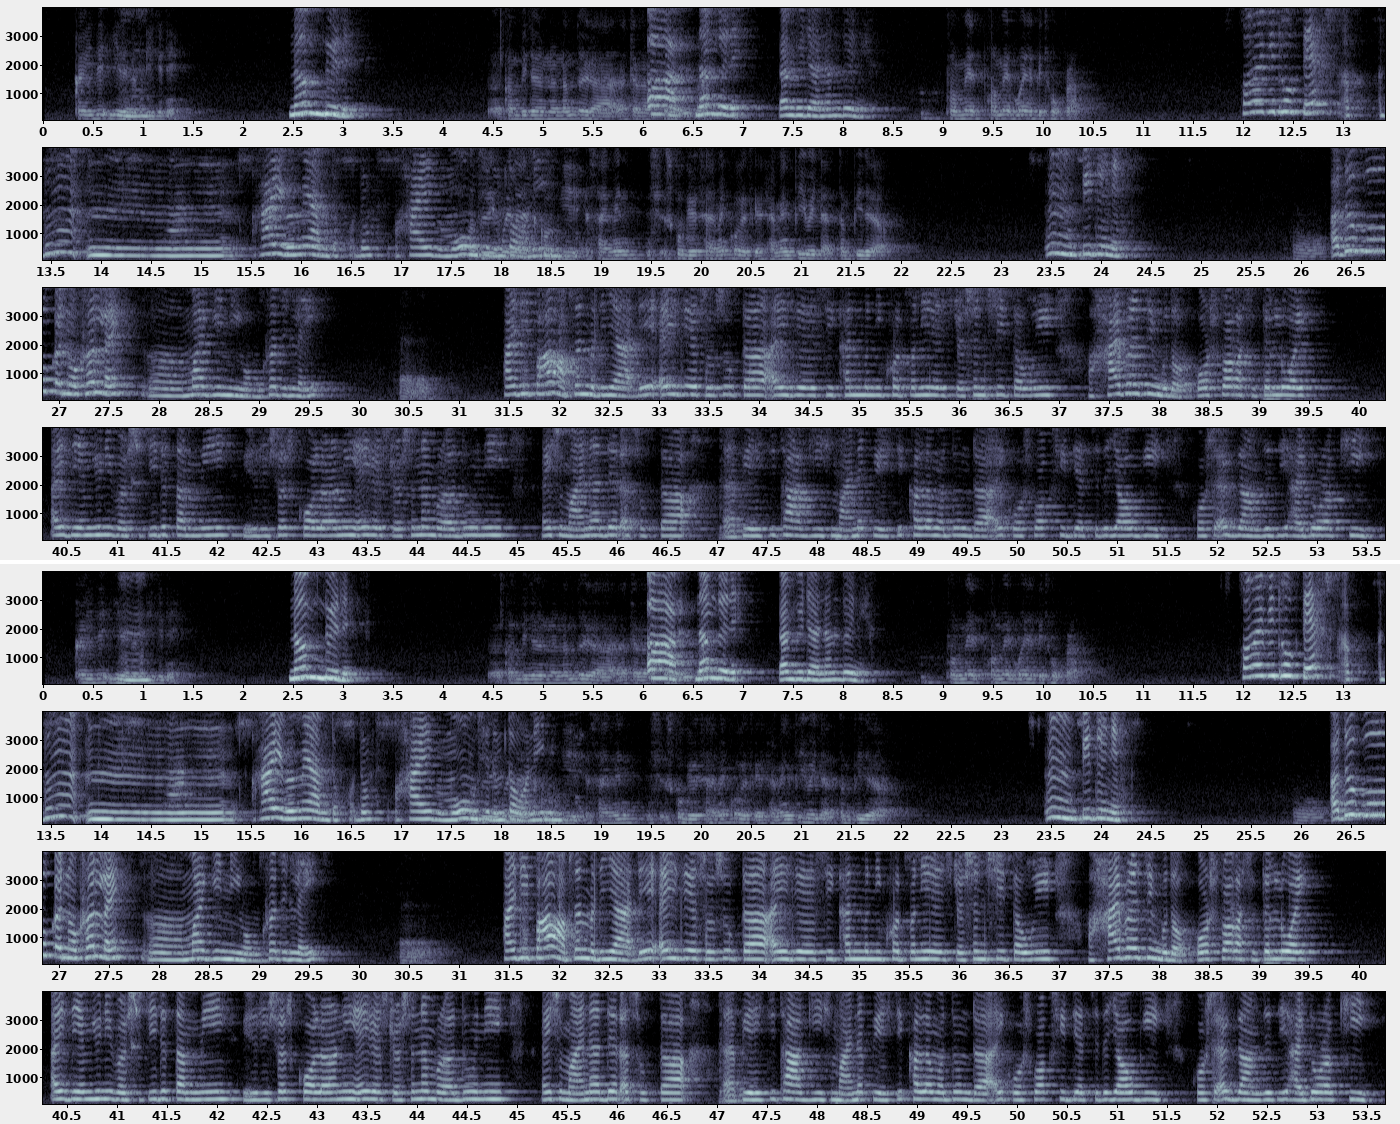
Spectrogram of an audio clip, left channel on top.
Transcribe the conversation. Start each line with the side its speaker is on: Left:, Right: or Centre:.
Left: ꯀꯩꯗ ꯏꯔꯒ
Right: ꯎꯝ
Left: ꯄꯤꯒꯅꯤ
Right: ꯅꯝꯗꯣꯏꯅꯦ
Left: ꯀꯝꯄ꯭ꯌꯨꯇꯔꯅ ꯅꯝ ꯗꯣꯏꯔꯥ ꯅꯠꯇ꯭ꯔꯒ
Right: ꯑꯥ
Left: ꯈꯣꯠꯅꯏꯕ
Right: ꯅꯝꯗꯣꯏꯅꯦ ꯀꯝꯄ꯭ꯌꯨꯇꯔ ꯅꯝꯗꯣꯏꯅꯦ
Left: ꯐꯣꯔꯃꯦꯠ ꯐꯣꯔꯃꯦꯠ ꯃꯣꯏꯅ ꯄꯤꯊꯣꯛ ꯄꯔꯥ
Right: ꯍꯣꯏ ꯍꯣꯏ ꯄꯤꯊꯣꯛꯇꯦ ꯑꯗꯨꯝ ꯎꯝ ꯍꯥꯏꯔꯤꯕ ꯃꯌꯥꯝꯗꯣ ꯑꯗꯨꯝ ꯍꯥꯏꯔꯤꯕ ꯃꯑꯣꯡꯁꯦ
Left: ꯑꯗꯨꯗꯤ
Right: ꯑꯗꯨꯝ
Left: ꯑꯩꯈꯣꯏꯅ
Right: ꯇꯧꯔꯅꯤ
Left: ꯁ꯭ꯀꯨꯜꯒꯤ
Right: ꯑꯩꯅ ꯉꯁꯥꯏ
Left: ꯑꯦꯁꯥꯏꯟꯃꯦꯟꯇ ꯑꯁ ꯁ ꯁ꯭ꯀꯜꯒꯤ ꯑꯦꯁꯥꯏꯟꯃꯦꯟꯇ ꯀꯣꯂꯦꯖꯀꯤ ꯑꯦꯁꯥꯏꯟꯃꯦꯟꯇ ꯄꯤꯕꯒꯤ ꯇꯥꯢꯞꯇ ꯇꯪ ꯄꯤꯗꯣꯢꯔ
Right: ꯎꯝ ꯄꯤꯗꯣꯏꯅꯦ
Left: ꯑꯣ
Right: ꯑꯗꯨꯕꯨ ꯀꯩꯅꯣ ꯈꯔ ꯂꯩ ꯑꯥ ꯃꯥꯒꯤ ꯅꯤꯌꯣꯝ ꯈꯔꯗꯤ ꯂꯩ
Left: ꯑꯣ ꯑꯣ
Right: ꯍꯥꯏꯗꯤ ꯄꯥꯍꯥꯞ ꯍꯥꯞꯆꯤꯟꯕꯗꯤ ꯌꯥꯗꯦ ꯑꯩꯁꯦ ꯁꯨ ꯁꯨꯛꯇ ꯑꯩꯁꯦ ꯁꯤ ꯈꯟꯕꯅꯤ ꯈꯣꯠꯄꯅꯤ ꯔꯦꯖꯤꯁꯇ꯭ꯔꯦꯁꯟ ꯁꯤ ꯇꯧꯏ ꯑ ꯍꯥꯏꯕꯅ ꯆꯤꯡꯕꯗꯣ ꯀꯣꯔꯁ ꯄꯥꯥꯕ ꯑꯁꯨꯛꯇ
Left: ꯎꯝ
Right: ꯂꯣꯏ ꯑꯩ ꯗꯤ ꯑꯦꯝ ꯌꯨꯅꯤꯚꯔꯁꯤꯇꯤꯗ ꯇꯝꯃꯤ ꯔꯤꯁꯔꯁ ꯁꯀꯣꯂꯔꯅꯤ ꯑꯩ ꯔꯦꯖꯤꯁꯇ꯭ꯔꯦꯁꯟ ꯅꯝꯕꯔ ꯑꯗꯨꯅꯤ ꯑꯩ ꯁꯨꯃꯥꯏꯅ ꯗꯦꯠ ꯑꯁꯨꯛꯇ ꯑ ꯄꯤ ꯑꯩꯆ ꯗꯤ ꯊꯥꯈꯤ ꯁꯨꯃꯥꯏꯅ ꯄꯤ ꯑꯩꯆ ꯗꯤ ꯈꯜꯂ ꯃꯇꯨꯡꯗ ꯑꯩ ꯀꯣꯔꯁ ꯋꯥꯔꯛꯁꯤ ꯗꯦꯠꯁꯤꯗ ꯌꯥꯎꯈꯤ ꯀꯣꯔꯁ ꯑꯦꯛꯖꯥꯝꯁꯤꯗꯤ ꯍꯥꯏꯗꯣꯔꯛꯈꯤ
